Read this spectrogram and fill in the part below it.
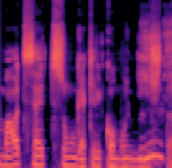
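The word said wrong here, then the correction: Mao Tsé-Tung: É, tem a mesma pronúncia lá, do jeito que a gente fala aqui, Mao Tse-Tsung? Ou então tem... – Mao Tse-Tung.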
